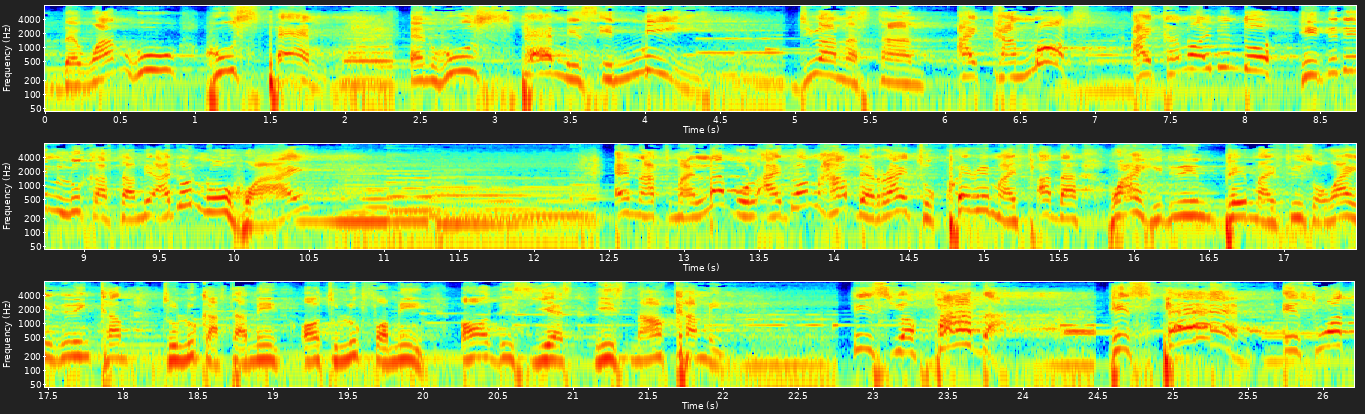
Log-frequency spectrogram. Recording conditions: large echoing room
